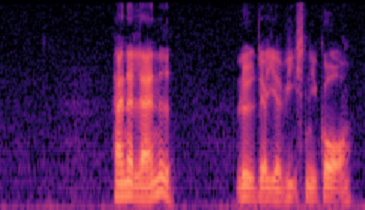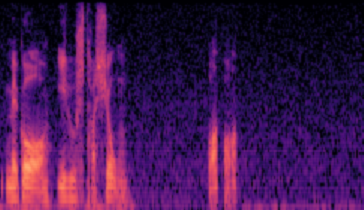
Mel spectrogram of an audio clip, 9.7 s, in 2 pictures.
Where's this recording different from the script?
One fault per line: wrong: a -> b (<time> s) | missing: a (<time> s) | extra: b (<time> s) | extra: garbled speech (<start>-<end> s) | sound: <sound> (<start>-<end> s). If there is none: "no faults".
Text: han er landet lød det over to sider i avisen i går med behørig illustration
missing: over to sider (3.6 s)
wrong: behørig -> går (5.1 s)
sound: laugh (7.7-8.0 s)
